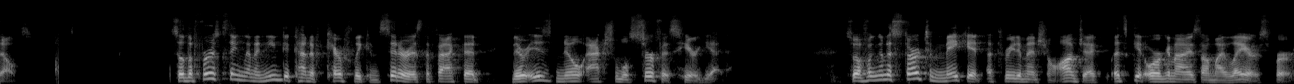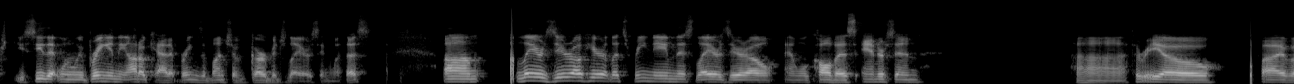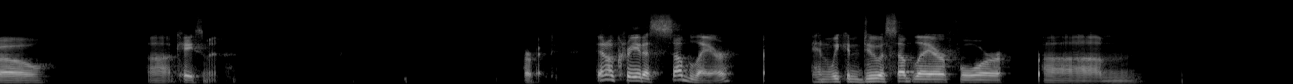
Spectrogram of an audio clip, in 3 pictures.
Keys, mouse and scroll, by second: 2.4 right click, 4.1 scroll, 6.1 click, 6.9 click, 9.5 scroll, 11.7 click, 14.9 click, 15.9 F15, 18.1 click, 19.9 click, 21.4 click, 21.7-24.9 typing, 26.8-30.0 typing, 30.7 Return, 33.5 click.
